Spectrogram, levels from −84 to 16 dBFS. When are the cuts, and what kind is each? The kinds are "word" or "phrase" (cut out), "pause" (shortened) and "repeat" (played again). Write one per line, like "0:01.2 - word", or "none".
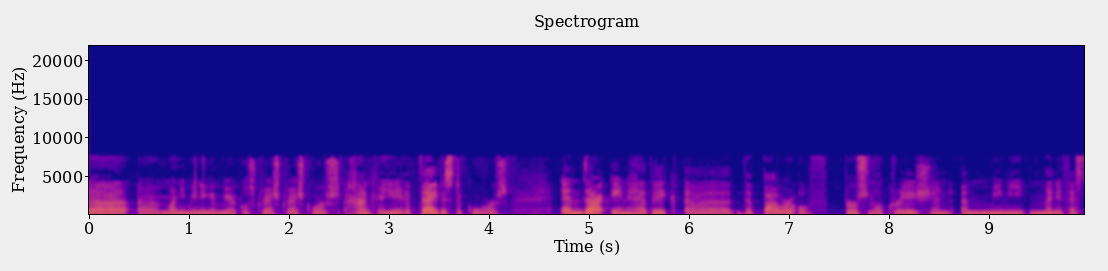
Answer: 0:01.9 - repeat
